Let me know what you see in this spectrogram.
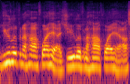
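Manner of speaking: yelling voice. Retelling what Don Vader kept yelling: imitating Don Vader yelling. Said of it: "Don Vader is out here yelling at me".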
